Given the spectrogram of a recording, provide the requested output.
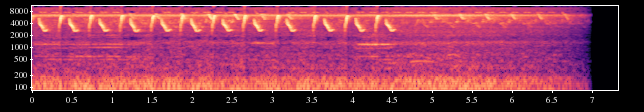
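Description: A tailorbird gives a quick run of sharp, high, downslurred chirps, about three a second, then a softer trailing series, over a low background rumble.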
